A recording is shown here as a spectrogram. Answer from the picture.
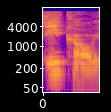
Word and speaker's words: eco: mention do you say echo or Eco because I've heard something for me it's ecoo yeah but here in Japan they tend to pronounce it Echo right yeah yeah yeah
